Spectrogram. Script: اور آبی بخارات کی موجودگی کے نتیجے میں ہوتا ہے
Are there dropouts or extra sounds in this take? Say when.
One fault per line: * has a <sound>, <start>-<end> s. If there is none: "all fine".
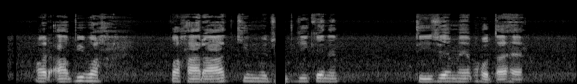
* has a dropout, 2.8-2.9 s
